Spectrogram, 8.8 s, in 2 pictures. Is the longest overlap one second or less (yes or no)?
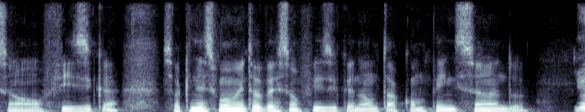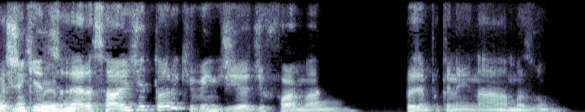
yes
